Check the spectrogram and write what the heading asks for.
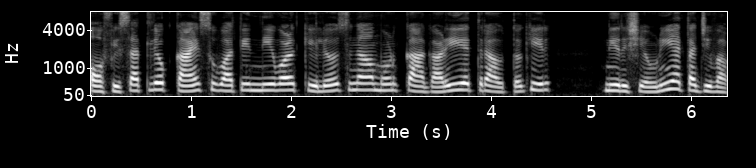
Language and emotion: Goan Konkani, sad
